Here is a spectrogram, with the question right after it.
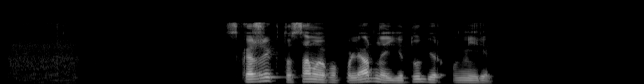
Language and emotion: Russian, neutral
